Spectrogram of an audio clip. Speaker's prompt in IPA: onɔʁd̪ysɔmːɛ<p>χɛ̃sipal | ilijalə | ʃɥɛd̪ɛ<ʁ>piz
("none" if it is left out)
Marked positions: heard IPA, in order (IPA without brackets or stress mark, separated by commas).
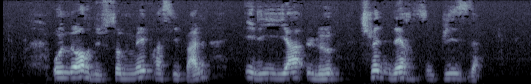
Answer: p, ʁ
